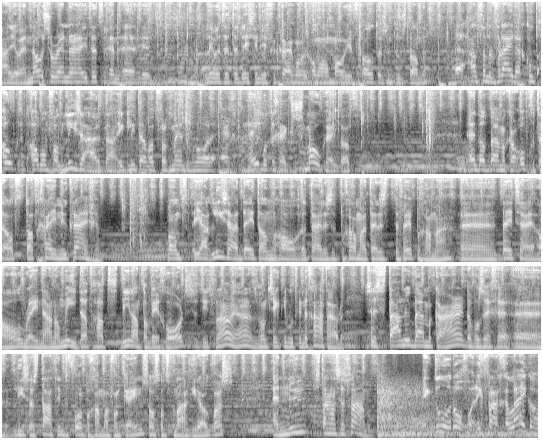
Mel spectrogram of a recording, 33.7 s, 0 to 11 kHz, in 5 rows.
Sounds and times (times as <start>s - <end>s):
Speech: 0.0s - 11.2s, 12.5s - 14.8s, 15.5s - 33.6s
Music: 0.0s - 33.6s.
